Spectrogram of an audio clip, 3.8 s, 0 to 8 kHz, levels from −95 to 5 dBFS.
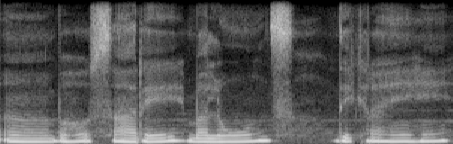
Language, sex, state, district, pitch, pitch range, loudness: Hindi, female, Madhya Pradesh, Bhopal, 185 Hz, 170-200 Hz, -14 LUFS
